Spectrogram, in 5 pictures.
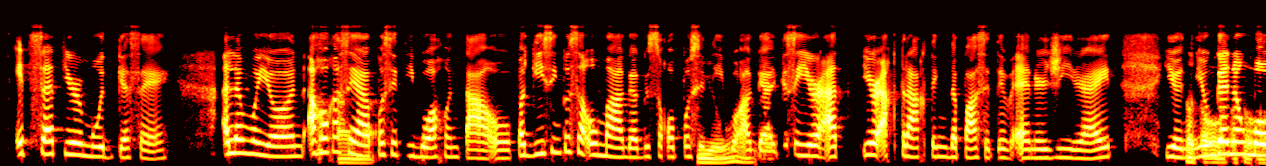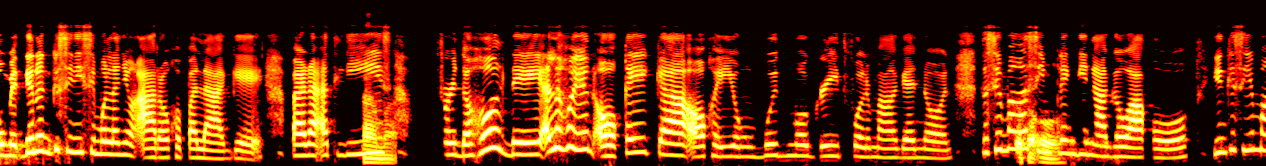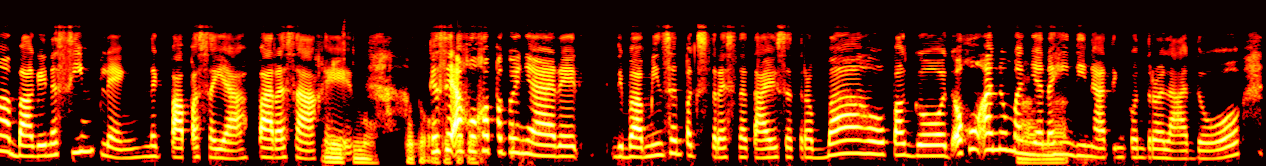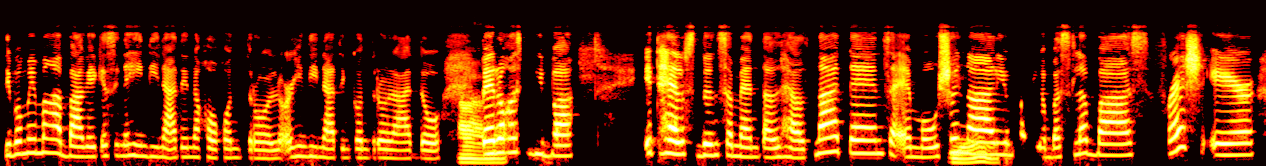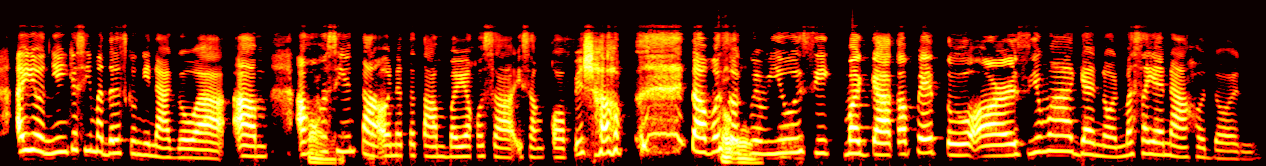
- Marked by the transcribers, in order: in English: "It set your mood"; other background noise; static; in English: "you're attracting the positive energy, right?"; mechanical hum; distorted speech; tapping; background speech
- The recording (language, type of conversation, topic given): Filipino, unstructured, Ano ang mga simpleng bagay na nagpapasaya sa araw mo?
